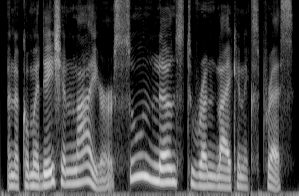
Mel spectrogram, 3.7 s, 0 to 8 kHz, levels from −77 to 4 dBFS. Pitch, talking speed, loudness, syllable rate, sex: 185 Hz, 160 wpm, -16 LUFS, 4.2 syllables/s, female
